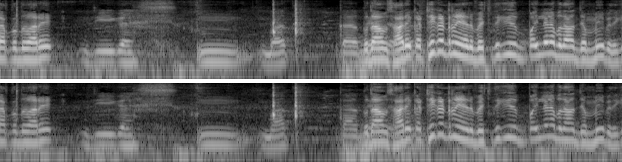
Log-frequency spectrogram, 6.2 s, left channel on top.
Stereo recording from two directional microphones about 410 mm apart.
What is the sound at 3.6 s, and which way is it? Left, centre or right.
A man's voice, centre.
